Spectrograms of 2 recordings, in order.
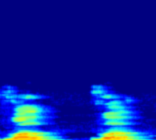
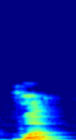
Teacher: ऊपर के दांत व निचला होंठ जब मिलता है तो इस तरीके से हम व का उच्चारण करते हैं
